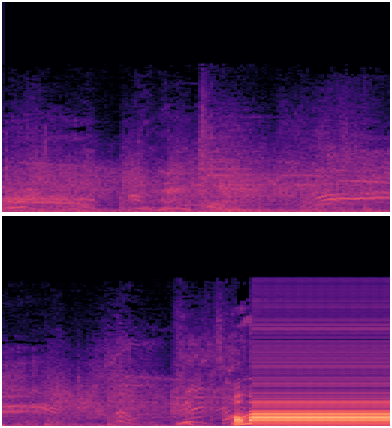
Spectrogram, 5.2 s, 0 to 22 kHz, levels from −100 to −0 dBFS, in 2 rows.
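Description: At 4.24 s a system hang loop begins and continues to the end of the clip at 5.18 s. The machine stalled while the playback hardware kept reading the same ring buffer, so one 11.61 ms slice of audio repeats exactly, about 80 times. At that length the repetition fuses into a steady buzz at 86.1 Hz rather than a stutter. The loop length fits a 512-sample buffer, and roughly a second of real audio is missing.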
